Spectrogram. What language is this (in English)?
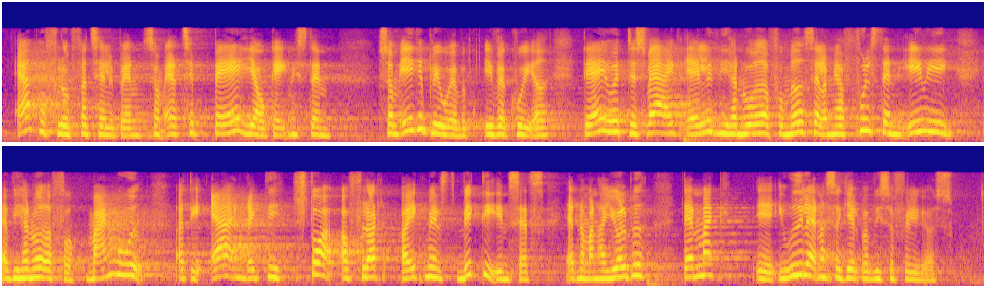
Danish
